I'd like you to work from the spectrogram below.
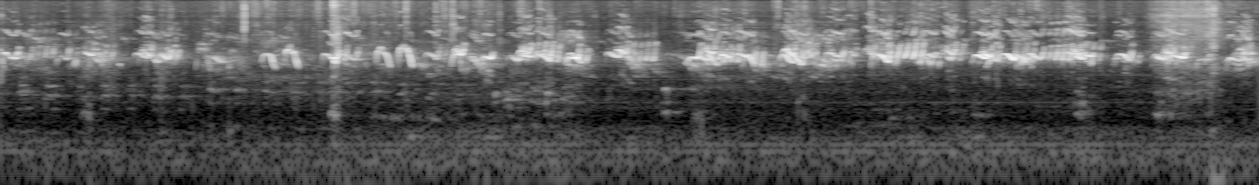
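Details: Several healthy, active turkey chicks in their mother's care give high, wavering peeps in quick bursts. The calls overlap into a steady chatter, with occasional clicks and knocks.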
